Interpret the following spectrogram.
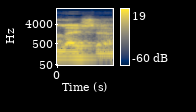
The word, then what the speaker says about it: leisure: In American English, we would say leisure. Oh. Because when two vowels go walking, the first one does the talking.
